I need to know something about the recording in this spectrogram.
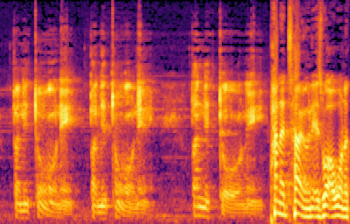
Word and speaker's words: panettone: pronouncing it in italy in italian it is normally said as panettone panettone is what i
